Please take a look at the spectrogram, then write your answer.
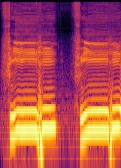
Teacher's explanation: اب یا مد ہے، جزم والی یا، پیچھے زیر، 2 حرکات لمبا کریں گے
